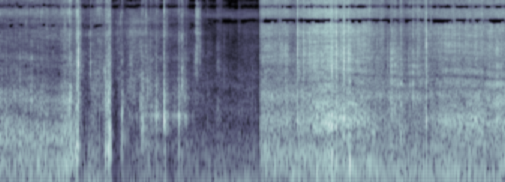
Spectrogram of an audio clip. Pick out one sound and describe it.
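A skateboard deck clacks against concrete.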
